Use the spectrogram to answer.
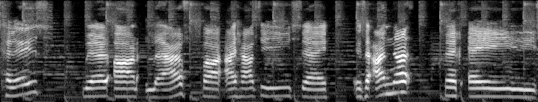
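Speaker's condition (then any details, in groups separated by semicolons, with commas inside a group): Down syndrome; present from birth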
